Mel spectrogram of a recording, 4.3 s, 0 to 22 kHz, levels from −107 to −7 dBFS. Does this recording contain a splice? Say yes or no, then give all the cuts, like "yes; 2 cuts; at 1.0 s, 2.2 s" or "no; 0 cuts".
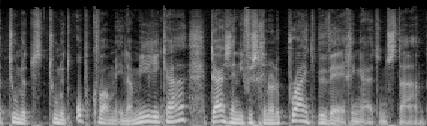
no; 0 cuts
